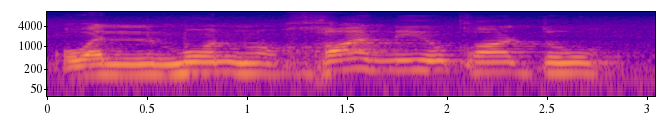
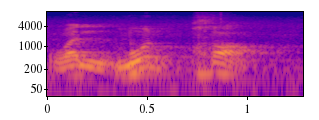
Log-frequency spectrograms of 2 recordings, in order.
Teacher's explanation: Kemudian ada nun sukun bertemu dengan kha, wal munkhaniqatu, ya, tidak didengung namun diterangkan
